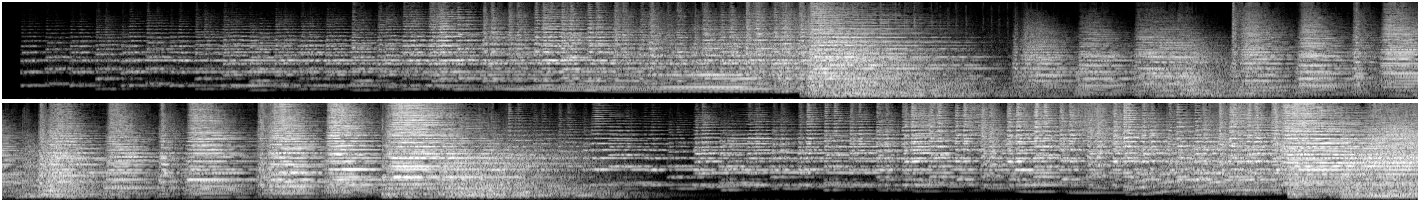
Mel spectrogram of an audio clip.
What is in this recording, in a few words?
Fanfare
